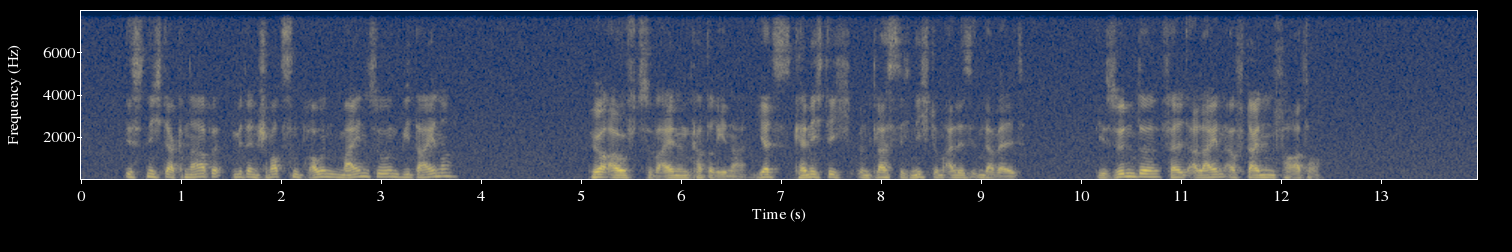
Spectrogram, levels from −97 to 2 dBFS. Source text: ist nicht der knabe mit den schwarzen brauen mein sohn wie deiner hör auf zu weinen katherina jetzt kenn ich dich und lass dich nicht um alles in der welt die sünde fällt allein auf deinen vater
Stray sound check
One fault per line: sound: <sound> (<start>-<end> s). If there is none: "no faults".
no faults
